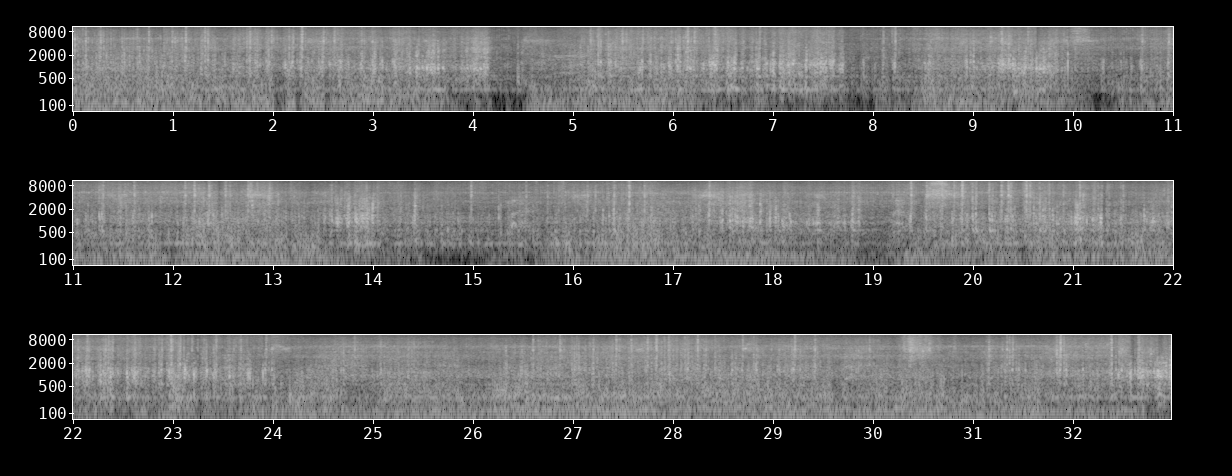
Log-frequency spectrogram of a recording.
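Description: Wind rushing over the camera microphone and knobbly tyres rolling over a dirt and gravel trail as a mountain bike rides fast downhill. The loud rushing noise drops briefly several times.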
